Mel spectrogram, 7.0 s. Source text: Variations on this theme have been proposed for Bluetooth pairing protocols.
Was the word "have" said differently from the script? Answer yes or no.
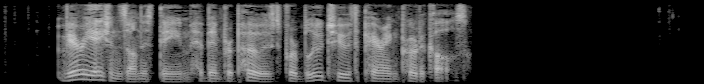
no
